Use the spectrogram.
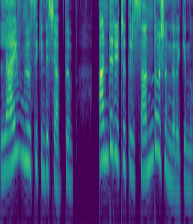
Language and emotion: Malayalam, happy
